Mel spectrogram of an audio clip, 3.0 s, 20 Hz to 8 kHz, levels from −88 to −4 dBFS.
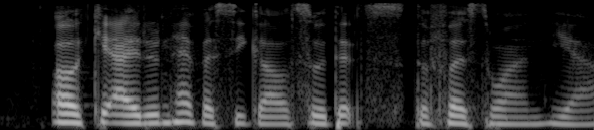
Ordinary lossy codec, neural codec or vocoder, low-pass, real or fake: none; none; 7.2 kHz; real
